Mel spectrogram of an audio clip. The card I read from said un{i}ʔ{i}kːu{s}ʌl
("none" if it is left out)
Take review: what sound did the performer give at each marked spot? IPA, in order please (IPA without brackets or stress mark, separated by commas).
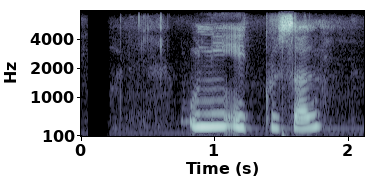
i, e, s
